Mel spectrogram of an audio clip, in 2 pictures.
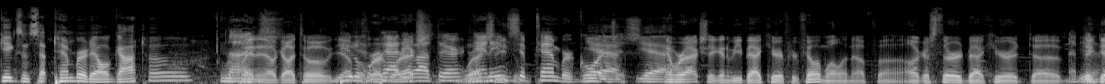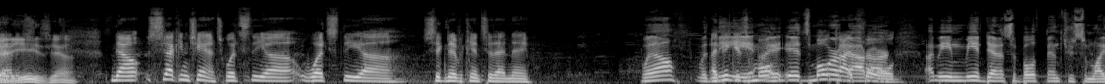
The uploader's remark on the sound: Recorded on the patio at Big Daddy E’s BBQ. This episode was recorded at Big Daddy E’s BBQ & Catering.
